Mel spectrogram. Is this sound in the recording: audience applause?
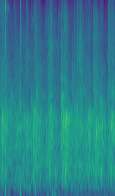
yes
